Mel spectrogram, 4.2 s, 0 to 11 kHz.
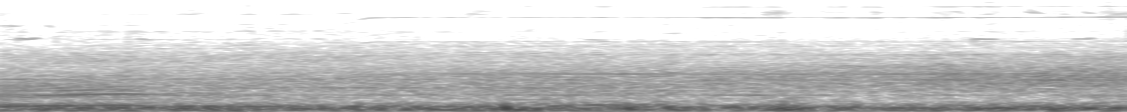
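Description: Wind rumbling on the microphone, with the faint whine of the E-flite UMX A-10's twin electric ducted fans as the model flies high overhead.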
